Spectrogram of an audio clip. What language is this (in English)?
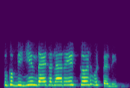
Konkani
